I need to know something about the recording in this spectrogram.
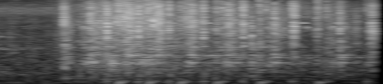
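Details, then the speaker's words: Abandoned Generac generator left outdoors for years, spark plug found missing, bad stale gas; air cleaner off with carb cleaner sprayed in. A quick pull gives about two seconds of rapid chuffing compression but it never fires. Unburnt mixture suspected to be blowing out the exhaust. "I guess it's pumping through the system and blowing out the exhaust is unburnt."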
